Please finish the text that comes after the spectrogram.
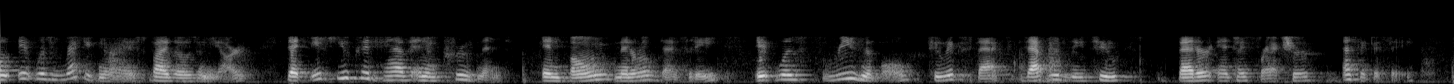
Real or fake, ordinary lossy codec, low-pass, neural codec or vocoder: fake; Opus, 32 kbps; 3.6 kHz; codec, 44.1 kHz, 7.8 kbps, Pupu-Codec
